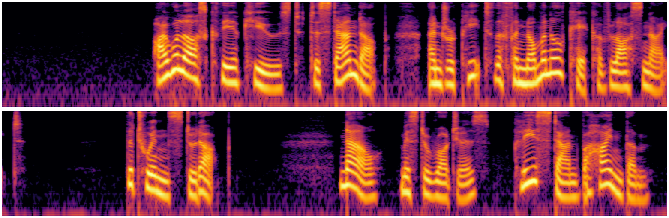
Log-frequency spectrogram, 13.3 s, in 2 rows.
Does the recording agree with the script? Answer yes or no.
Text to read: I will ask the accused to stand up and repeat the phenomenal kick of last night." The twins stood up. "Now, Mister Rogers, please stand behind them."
yes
